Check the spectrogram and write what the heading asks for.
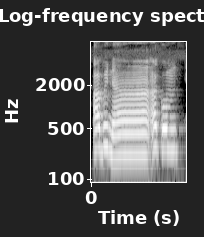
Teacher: با پہ قلقلہ بھی کیا اور بڑی مت کو بھی ادا کیا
